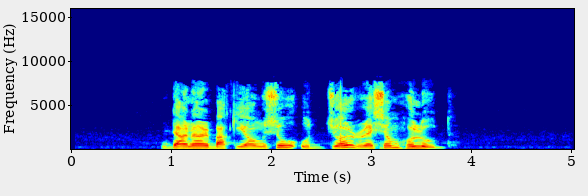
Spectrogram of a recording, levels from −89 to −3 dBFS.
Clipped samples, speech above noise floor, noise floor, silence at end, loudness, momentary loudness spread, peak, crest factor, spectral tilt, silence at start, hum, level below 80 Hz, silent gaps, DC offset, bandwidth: under 0.1%; 54 dB; -72 dBFS; 1.4 s; -18 LUFS; 7 LU; -2 dBFS; 18 dB; -3.5 dB/octave; 0.9 s; none; -64 dBFS; none; under 0.1%; 8 kHz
